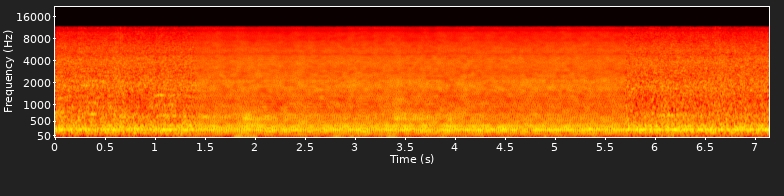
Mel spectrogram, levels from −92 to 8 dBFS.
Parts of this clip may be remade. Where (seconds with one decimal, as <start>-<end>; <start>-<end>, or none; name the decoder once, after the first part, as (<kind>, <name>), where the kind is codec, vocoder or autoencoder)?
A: 1.4-5.7 (vocoder, Vocos)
